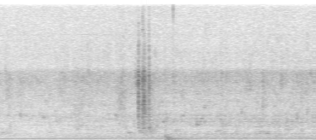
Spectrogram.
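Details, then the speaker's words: Frigidaire washer after replacing a failed drain pump that spun freely and pulling stuck clothing from between the tubs: smooth steady low hum with water trickling and gurgling, no grinding; normal drain pump, tub emptied. "that's how it's supposed to sound when the pump is running nice and smooth you hear the water trick in and now it means it's empty already"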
